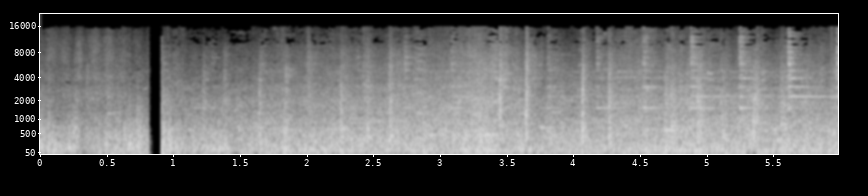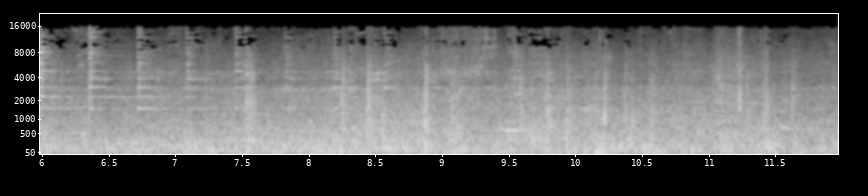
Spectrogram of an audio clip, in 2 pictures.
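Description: Narrow-gauge steam train running, heard from an open carriage: a steady rumble with the clickety-clack of the wheels over the rail joints. From about four to eight seconds in, a repeated high ringing sounds as the train passes a level crossing.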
